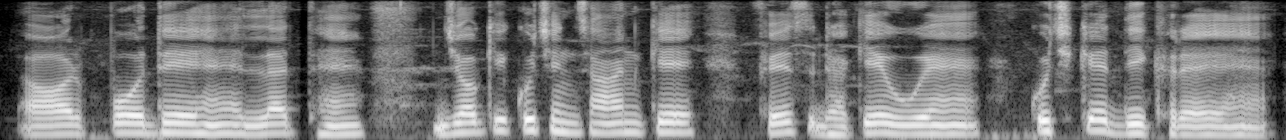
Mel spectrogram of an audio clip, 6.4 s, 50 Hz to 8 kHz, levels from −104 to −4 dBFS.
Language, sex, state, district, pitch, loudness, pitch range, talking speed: Hindi, male, Jharkhand, Deoghar, 150 Hz, -16 LUFS, 135-160 Hz, 175 wpm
